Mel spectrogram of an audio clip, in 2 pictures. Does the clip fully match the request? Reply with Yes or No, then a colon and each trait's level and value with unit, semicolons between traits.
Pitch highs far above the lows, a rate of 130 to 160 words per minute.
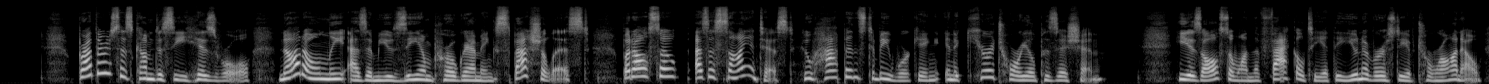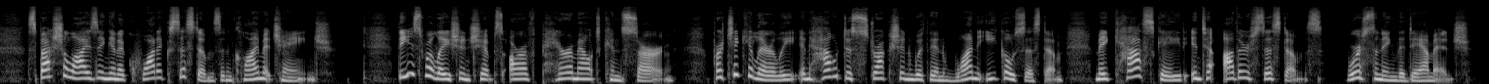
Yes: wide, 6.0 semitones; slow, 135 wpm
